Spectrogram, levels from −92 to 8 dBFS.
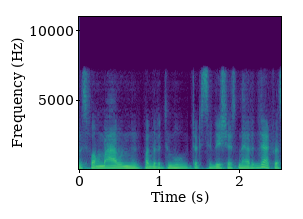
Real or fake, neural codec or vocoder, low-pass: fake; codec, 16 kHz, 0.5 kbps, FreqCodec, larger model; 7.2 kHz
